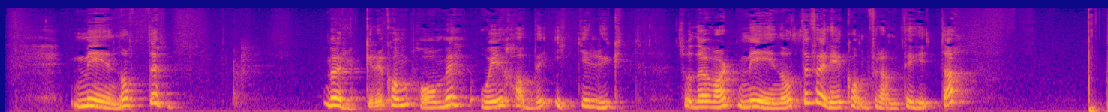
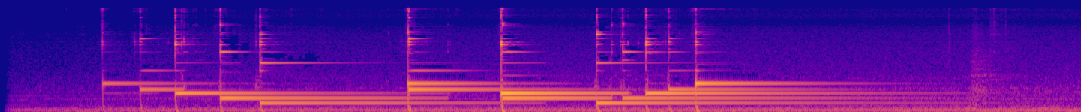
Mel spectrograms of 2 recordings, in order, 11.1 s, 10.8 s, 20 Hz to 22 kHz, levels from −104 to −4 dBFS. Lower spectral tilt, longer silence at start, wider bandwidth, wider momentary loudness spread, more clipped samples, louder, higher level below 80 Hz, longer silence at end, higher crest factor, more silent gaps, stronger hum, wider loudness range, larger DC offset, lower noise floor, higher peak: first, -6.5 dB/octave vs -3.5 dB/octave; second, 0.75 s vs 0.95 s; about the same, 16 kHz vs 16 kHz; second, 11 LU vs 24 LU; neither; first, -22 LUFS vs -32 LUFS; first, -50 dBFS vs -58 dBFS; about the same, 0.1 s vs 0 s; about the same, 18 dB vs 22 dB; neither; neither; second, 3 LU vs 10 LU; neither; about the same, -61 dBFS vs -61 dBFS; first, -6 dBFS vs -12 dBFS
